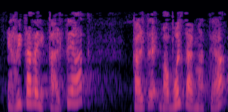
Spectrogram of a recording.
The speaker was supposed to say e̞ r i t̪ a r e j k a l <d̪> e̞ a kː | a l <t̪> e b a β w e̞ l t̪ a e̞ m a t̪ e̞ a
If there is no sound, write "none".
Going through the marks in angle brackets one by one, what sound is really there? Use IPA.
t̪, t̪

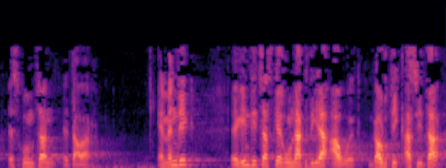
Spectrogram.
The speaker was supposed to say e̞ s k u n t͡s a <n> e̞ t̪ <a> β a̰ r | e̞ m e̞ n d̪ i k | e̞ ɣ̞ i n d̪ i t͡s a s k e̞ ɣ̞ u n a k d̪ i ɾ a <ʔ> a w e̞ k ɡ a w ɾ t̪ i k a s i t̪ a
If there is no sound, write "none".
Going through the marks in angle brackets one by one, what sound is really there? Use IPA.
n, a, ʔ

